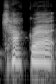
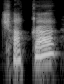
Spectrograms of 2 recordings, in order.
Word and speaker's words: chakra: you notice I'm pronouncing chakra as chakra because it's the C is like a CH as in church right so it's not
